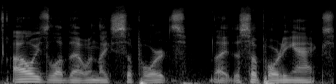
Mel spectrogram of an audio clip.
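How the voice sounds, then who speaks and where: Intonation stays fairly even in an unremarkable speaking voice. Words come at a moderate pace. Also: man. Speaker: podcast host. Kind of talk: casual chat.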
